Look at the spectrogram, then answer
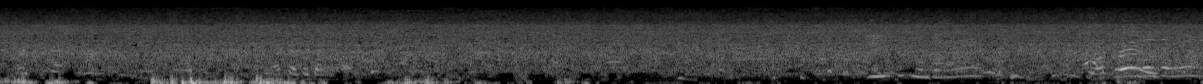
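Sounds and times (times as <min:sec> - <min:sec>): wind rumble on microphone: 0:00.0 - 0:05.9
fountain water jets hissing: 0:00.0 - 0:12.0.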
